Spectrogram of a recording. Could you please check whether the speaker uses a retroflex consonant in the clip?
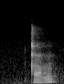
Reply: yes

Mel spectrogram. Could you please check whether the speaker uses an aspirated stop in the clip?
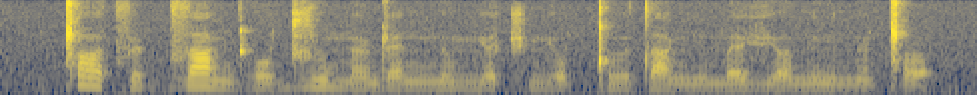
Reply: no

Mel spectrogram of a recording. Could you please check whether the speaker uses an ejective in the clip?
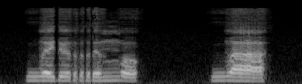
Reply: no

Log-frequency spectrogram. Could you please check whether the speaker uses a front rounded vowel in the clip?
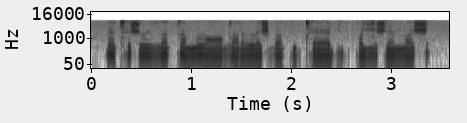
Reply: yes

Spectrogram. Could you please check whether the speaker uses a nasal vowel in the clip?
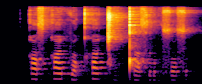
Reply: no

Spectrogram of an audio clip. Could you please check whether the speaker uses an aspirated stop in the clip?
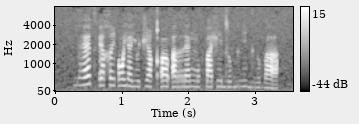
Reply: no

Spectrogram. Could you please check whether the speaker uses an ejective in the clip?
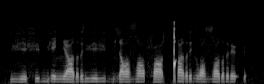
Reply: no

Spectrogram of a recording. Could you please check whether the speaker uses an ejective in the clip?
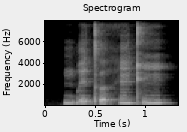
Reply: yes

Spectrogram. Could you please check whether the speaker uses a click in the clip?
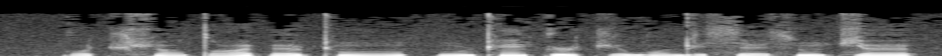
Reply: no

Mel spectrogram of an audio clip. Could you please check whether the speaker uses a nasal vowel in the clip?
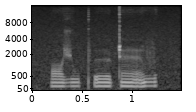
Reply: yes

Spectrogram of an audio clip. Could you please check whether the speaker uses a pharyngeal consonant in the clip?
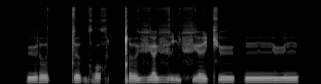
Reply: no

